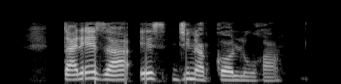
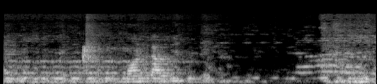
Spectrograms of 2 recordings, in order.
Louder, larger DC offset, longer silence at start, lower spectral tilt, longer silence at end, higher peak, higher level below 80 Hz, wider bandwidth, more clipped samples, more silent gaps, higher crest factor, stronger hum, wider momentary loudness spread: about the same, -17 LUFS vs -18 LUFS; neither; first, 0.3 s vs 0.05 s; second, -2 dB/octave vs -7 dB/octave; first, 0.65 s vs 0 s; about the same, 0 dBFS vs -2 dBFS; second, -54 dBFS vs -42 dBFS; second, 8 kHz vs 11.5 kHz; neither; first, 0.50-0.63 s vs none; about the same, 20 dB vs 16 dB; neither; about the same, 17 LU vs 19 LU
